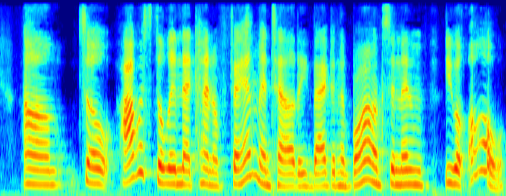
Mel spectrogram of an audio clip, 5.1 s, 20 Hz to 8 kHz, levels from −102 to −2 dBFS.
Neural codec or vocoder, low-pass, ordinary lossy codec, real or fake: codec, 16 kHz, 1 kbps, FunCodec, trained on LibriTTS, 50 frames a second; 7.2 kHz; MP3, 48 kbps; fake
